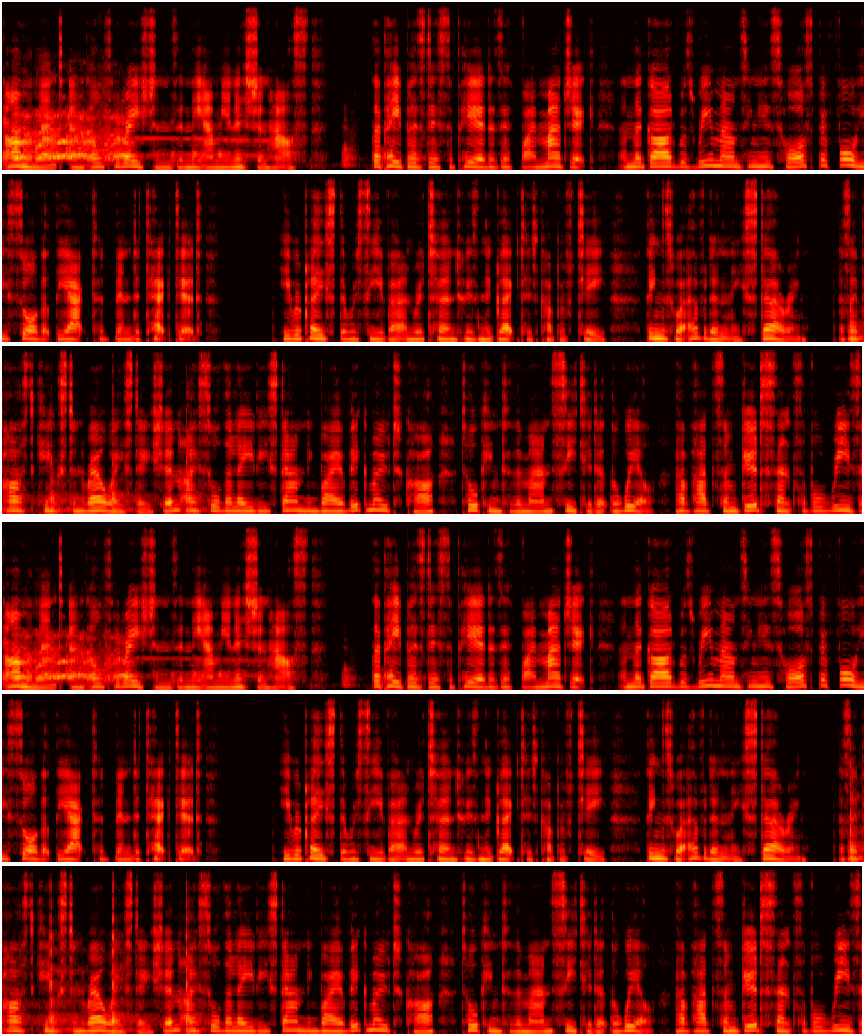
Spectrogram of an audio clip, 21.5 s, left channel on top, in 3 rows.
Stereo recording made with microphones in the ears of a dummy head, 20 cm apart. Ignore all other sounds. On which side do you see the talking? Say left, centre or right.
centre.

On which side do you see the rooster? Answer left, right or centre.
left.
